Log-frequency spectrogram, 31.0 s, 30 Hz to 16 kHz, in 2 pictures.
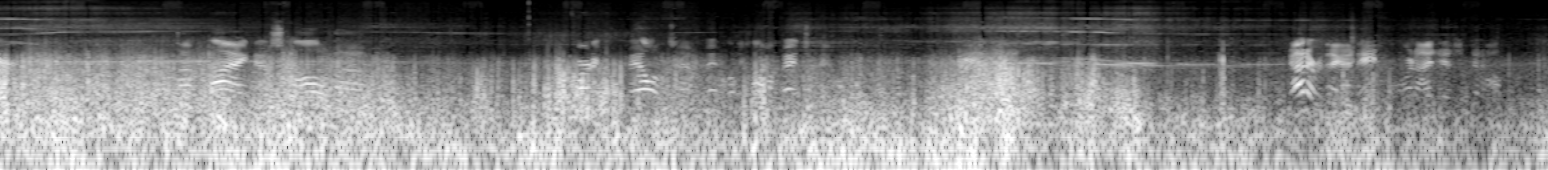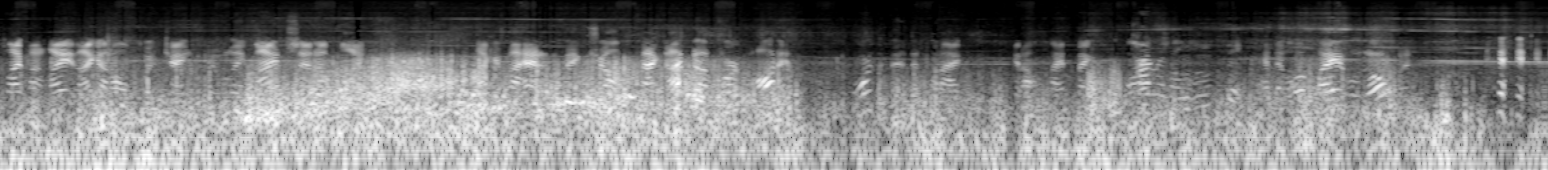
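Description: Electric E-flite P-51 Mustang ASX radio-control plane flying past, its motor and propeller a faint whine that glides slowly up and down in pitch, heard under wind on the microphone.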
